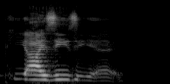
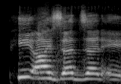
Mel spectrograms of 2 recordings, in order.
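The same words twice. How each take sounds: First: Z is said the American way, as zee. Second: Z is said the Canadian way, as zed.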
